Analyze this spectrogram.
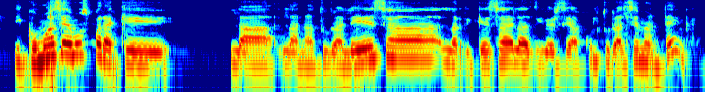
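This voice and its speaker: With lively intonation, a woman speaks at a fairly slow pace in a medium pitch and a dark, mellow tone. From Colombia. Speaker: social business expert. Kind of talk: panel conversation.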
